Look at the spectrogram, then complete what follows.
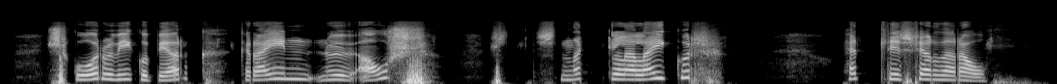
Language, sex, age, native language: Icelandic, female, 70-79, Russian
